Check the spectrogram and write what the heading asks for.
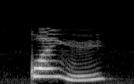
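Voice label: "关于", Mandarin Chinese; chinese flashcards; hsk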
